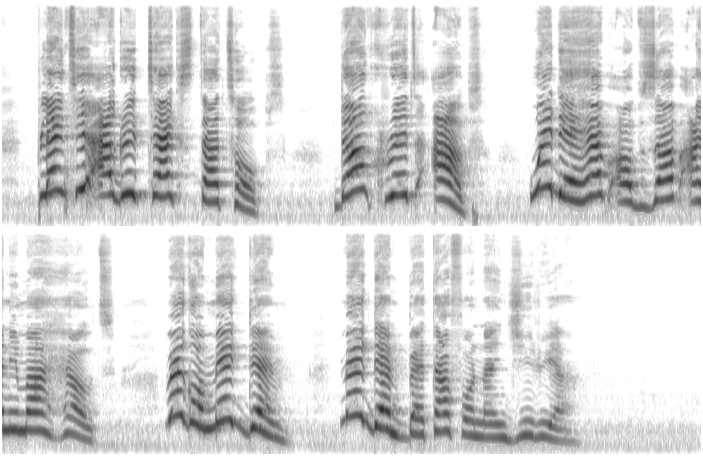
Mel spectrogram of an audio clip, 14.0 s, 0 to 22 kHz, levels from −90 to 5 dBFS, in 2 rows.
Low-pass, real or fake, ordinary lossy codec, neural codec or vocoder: none; real; none; none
